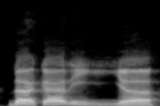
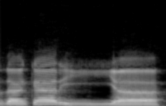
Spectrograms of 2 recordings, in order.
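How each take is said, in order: The two takes are said the same way.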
